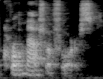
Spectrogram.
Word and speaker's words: chromatophore: I wrote it down so I would remember how to pronounce it, but it's chroma chromatophore.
